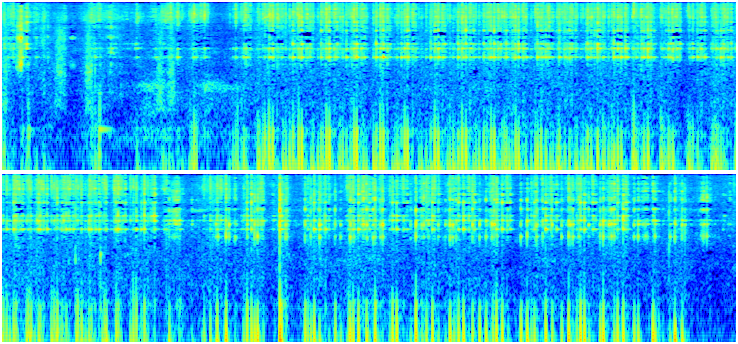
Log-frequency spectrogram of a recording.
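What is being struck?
Glass fishbowl.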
